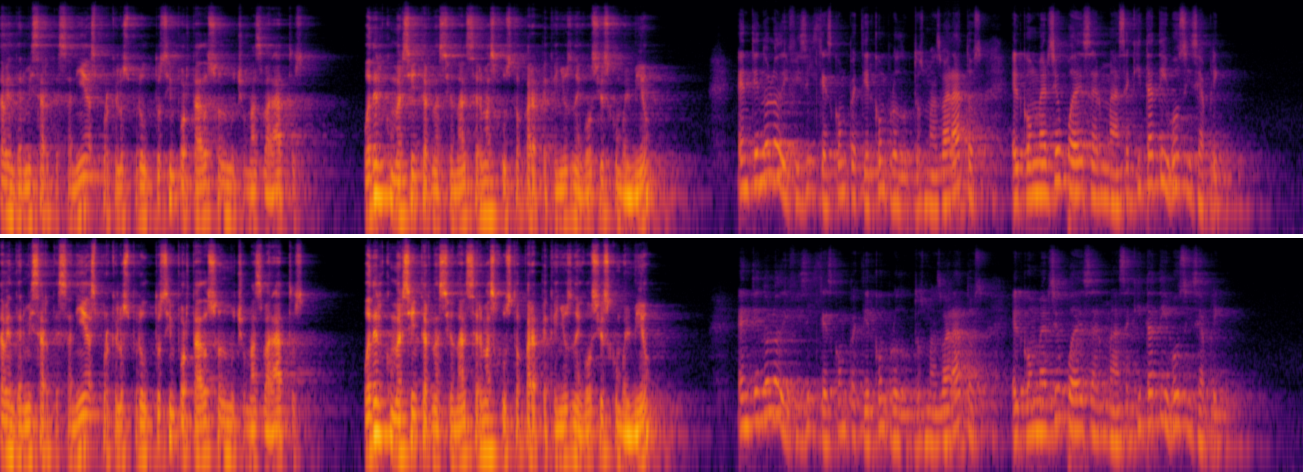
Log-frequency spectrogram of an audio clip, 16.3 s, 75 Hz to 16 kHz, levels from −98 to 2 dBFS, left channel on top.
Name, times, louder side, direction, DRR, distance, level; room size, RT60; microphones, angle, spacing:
voice 1, 0.0-3.8 4.6-8.2, right 5 dB, 35° right, 14 dB, 0.4 m, -26 dB
voice 2, 8.9-15.2, left 1 dB, 80° left, 7 dB, 1.3 m, -34 dB
14.5 x 5.5 x 9.7 m, 1.4 s
head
